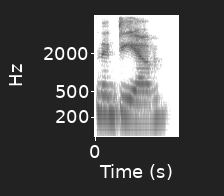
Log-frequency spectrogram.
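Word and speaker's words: NDEAM: It's pronounced Nadiam.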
